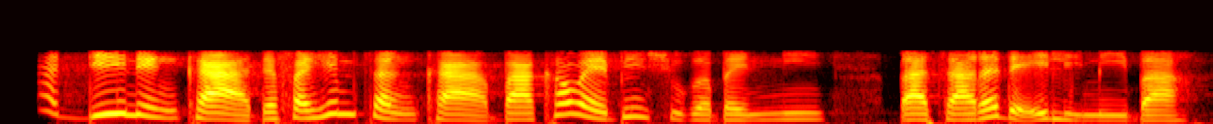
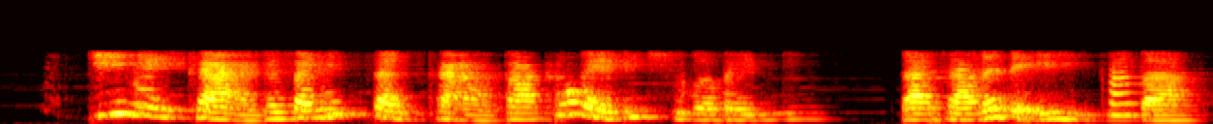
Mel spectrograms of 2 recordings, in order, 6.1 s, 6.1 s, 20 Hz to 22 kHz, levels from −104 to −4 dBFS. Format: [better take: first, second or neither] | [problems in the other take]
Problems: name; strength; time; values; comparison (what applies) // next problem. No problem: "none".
first | noise reduction (neural mask model DeepFilterNet 3)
